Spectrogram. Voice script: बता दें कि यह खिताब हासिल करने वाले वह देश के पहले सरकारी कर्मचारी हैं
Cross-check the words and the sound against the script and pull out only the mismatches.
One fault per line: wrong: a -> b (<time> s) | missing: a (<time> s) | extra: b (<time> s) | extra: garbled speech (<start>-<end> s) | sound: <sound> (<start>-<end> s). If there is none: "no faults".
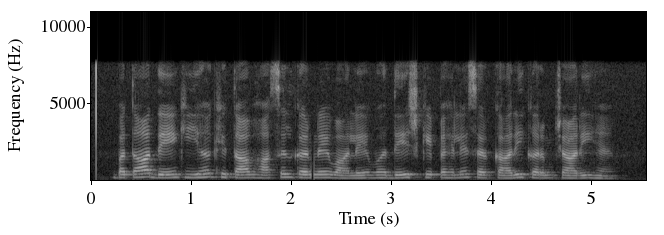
sound: dropout (2.2-2.2 s)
